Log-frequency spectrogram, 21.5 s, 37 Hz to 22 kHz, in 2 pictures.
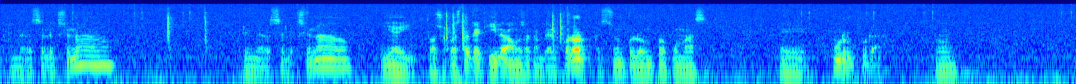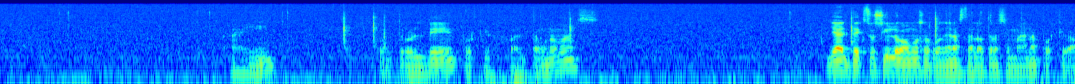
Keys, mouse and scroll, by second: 0.6 click, 1.3 click, 2.9 click, 4.7 alt+Tab, 5.8 alt+Tab, 8.0 click, 8.6 click, 9.2 click, 10.6-12.1 drag, 12.7 click, 13.5 click, 14.4 ctrl+d, 15.0 ctrl+scroll down 2, 15.5 ctrl+middle click, 16.6-19.1 ctrl+drag, 19.5-19.9 ctrl+scroll up 2, 20.5 shift+click.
